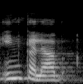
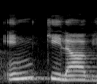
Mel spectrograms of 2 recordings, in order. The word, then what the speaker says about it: انقلاب: زبر نہیں آئے گی۔ اس کے بعد ہے انقلاب، ہم بولتے ہیں انقلاب، عام روزمرہ زندگی میں جو لفظ بولتے ہیں وہ بولتے ہیں انقلاب، اکثر غلط بول جاتے ہیں، تو صحیح تلفظ ہوتا ہے اس کا انقلاب، یعنی کاف کے نیچے ہم نے زیر کی علامت لگائی۔ پھر ہے تلاوت، یہ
